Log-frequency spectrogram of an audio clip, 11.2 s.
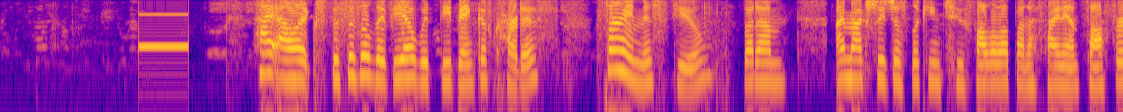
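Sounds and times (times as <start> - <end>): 
voicemail message tone beep: 1.4 - 1.9
speech: 2.6 - 11.2.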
